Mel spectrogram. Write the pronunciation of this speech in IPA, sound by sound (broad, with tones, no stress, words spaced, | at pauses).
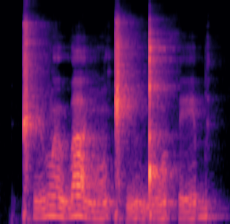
ǁʰʏ˨˦βɐ̃˦˨ wa˦˨ŋõ˨˦ǁʰĩ˩˧˩ŋ͡ǃõ˨˦ θe˨˦b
